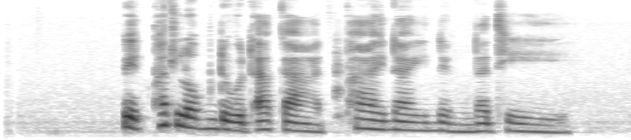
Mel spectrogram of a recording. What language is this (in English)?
Thai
